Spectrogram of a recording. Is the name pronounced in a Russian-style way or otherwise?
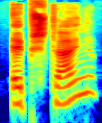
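otherwise. The name is given a non-Russian pronunciation. "je dirais Epstein"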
